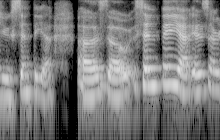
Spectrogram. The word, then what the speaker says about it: Sentheia: So Sentheia is her name, Sentheia McLeod.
